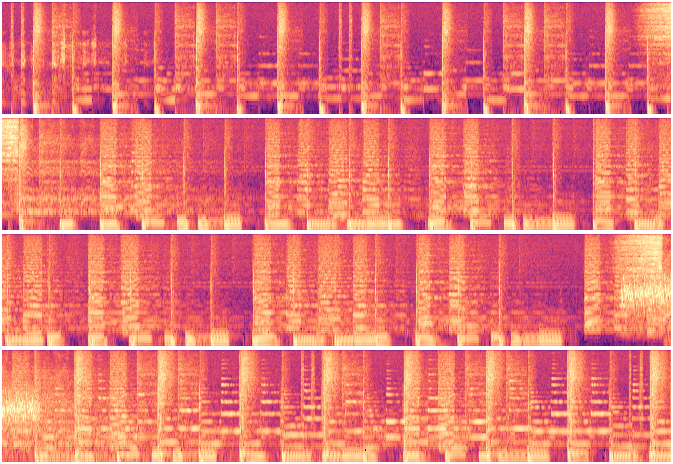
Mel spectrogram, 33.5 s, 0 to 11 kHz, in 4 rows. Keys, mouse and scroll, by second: 7.1-11.5 drag, 23.7 click, 26.0 click, 28.6 shift+click, 33.0 ctrl+g.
